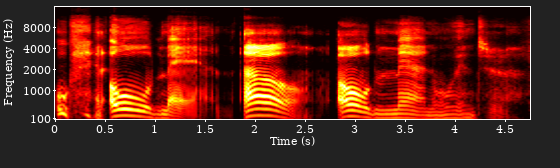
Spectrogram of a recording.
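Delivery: put-on swooping, sing-song delivery on "old man". Musing about loving winter, doing Jackée Harry saying old man. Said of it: "you gotta say old man like Jackie Harry. She goes".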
